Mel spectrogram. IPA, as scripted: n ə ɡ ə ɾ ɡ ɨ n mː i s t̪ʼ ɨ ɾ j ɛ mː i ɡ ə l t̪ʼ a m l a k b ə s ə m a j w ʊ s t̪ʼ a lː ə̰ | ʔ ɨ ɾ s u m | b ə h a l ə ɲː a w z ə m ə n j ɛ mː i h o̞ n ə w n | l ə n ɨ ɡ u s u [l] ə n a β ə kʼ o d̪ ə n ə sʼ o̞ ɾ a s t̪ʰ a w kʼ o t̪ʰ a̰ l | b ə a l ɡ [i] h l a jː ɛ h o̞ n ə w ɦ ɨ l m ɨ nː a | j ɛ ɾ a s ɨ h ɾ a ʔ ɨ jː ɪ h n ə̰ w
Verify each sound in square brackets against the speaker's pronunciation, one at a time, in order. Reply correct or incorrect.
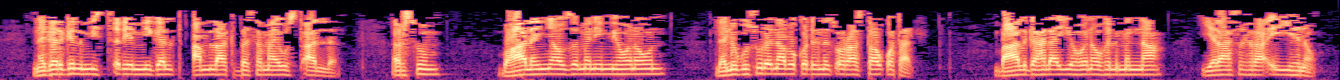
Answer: correct, incorrect

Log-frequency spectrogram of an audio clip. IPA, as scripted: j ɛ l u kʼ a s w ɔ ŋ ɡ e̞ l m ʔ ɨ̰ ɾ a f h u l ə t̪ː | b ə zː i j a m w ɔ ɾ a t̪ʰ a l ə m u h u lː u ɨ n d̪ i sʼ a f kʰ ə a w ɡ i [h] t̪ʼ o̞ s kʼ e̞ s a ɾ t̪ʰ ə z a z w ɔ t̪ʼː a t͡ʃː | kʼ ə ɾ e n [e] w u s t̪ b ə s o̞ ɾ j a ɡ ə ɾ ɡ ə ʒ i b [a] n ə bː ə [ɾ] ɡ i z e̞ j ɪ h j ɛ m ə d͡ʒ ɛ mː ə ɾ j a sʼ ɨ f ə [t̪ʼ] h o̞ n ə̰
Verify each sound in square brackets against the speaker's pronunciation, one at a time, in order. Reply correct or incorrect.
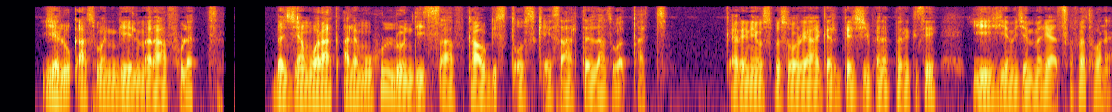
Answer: incorrect, correct, incorrect, correct, incorrect

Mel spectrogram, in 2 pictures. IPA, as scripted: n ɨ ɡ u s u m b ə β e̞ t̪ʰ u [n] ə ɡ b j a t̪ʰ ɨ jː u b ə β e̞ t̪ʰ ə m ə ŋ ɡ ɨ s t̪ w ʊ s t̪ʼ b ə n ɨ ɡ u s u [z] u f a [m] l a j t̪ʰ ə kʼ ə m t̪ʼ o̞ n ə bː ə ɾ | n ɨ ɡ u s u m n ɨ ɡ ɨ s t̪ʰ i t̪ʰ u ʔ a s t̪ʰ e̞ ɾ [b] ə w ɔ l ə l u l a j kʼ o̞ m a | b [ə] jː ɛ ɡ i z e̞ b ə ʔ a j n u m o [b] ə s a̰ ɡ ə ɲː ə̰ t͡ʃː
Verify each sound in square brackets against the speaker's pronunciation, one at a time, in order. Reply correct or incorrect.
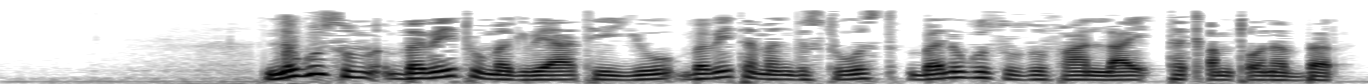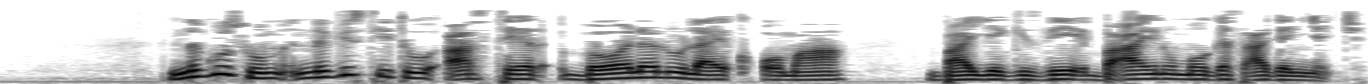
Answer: incorrect, correct, incorrect, correct, incorrect, incorrect

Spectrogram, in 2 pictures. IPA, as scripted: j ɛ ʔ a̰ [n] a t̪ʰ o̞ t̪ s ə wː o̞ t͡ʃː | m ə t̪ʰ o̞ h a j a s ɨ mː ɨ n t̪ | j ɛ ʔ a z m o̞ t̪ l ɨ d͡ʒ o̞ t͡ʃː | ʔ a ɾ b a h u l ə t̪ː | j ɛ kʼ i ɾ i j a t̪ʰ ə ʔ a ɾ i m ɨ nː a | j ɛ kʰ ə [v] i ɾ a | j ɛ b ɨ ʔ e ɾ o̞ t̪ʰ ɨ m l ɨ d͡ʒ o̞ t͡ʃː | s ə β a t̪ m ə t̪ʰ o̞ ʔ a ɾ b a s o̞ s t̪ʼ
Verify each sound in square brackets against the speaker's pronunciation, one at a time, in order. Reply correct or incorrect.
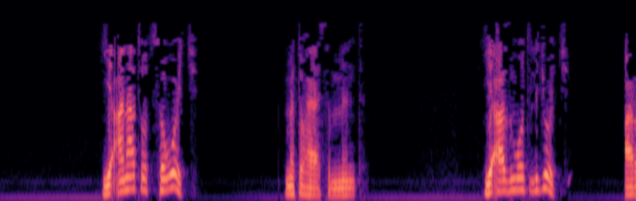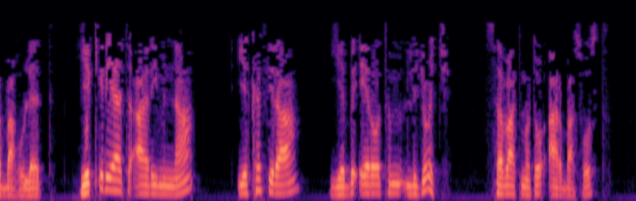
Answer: correct, incorrect

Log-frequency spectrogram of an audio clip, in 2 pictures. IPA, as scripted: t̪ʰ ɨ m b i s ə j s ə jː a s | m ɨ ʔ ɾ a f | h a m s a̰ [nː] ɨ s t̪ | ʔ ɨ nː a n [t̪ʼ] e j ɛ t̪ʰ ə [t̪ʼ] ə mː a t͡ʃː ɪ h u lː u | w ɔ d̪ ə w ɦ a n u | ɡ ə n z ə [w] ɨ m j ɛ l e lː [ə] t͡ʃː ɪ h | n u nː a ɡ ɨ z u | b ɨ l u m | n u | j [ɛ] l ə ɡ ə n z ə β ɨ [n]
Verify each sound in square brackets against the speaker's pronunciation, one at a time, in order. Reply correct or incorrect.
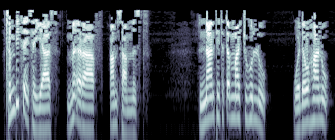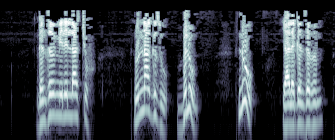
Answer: incorrect, incorrect, correct, incorrect, incorrect, incorrect, incorrect

